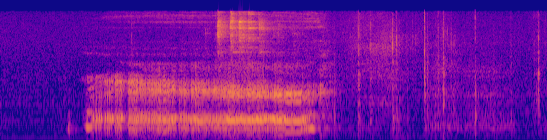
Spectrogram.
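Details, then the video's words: Pet cat named Jon Stewart, indoors in a small room, answering its owner with one long, drawn-out moaning yowl of nearly two seconds, held at a fairly steady pitch, followed by faint clicks and rustling. "Talking To My Cat Jon Stewart"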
